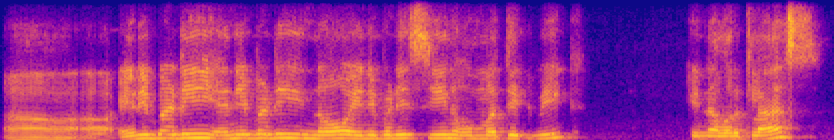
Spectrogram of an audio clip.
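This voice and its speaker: Higher-pitched male lecturer, repetitive halting delivery. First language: not Arabic or English. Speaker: university lecturer. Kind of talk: interactive online-class lecture, questioning students.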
